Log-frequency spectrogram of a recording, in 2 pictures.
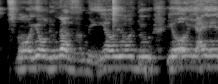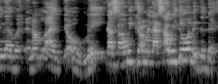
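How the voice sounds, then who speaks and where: In a New Jersey accent, a man talks at a fairly quick pace with a fairly high pitch and lively intonation. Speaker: pastor and mental health counselor. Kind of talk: casual interview chat. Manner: animated storytelling.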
